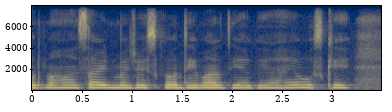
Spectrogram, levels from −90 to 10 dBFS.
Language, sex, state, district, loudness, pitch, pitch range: Hindi, female, Uttar Pradesh, Lalitpur, -12 LUFS, 245 Hz, 245-250 Hz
